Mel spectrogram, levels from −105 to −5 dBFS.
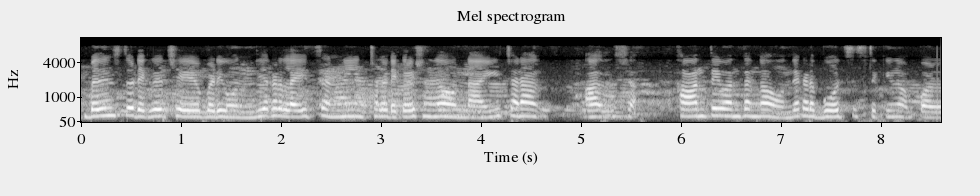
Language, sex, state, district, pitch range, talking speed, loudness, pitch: Telugu, female, Andhra Pradesh, Sri Satya Sai, 240-270 Hz, 140 wpm, -15 LUFS, 255 Hz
